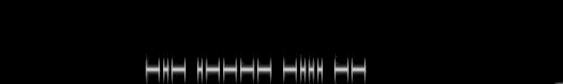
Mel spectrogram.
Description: Morse code, heard as a keyed tone, about 27 wpm, 700 Hz. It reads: K1BM
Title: USA Call Signs - 4 Characters - 28wpm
